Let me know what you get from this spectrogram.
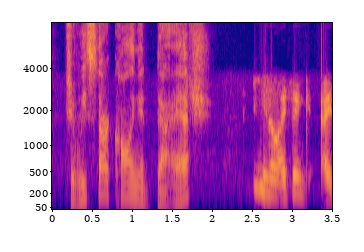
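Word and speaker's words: Daesh: calling it prefer rather to call it D dases which is the Arabic pronunciation of the but also sounds a little bit like I think an impolite Arabic word so should we start calling it dases you know I think I think this is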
